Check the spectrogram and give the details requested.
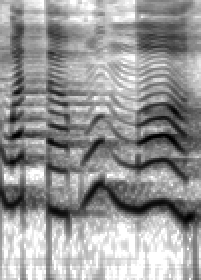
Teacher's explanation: Kalau diteruskan ini wattaqulah pendek qofnya kemudian lam jalalahnya dibaca secara tafkhim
